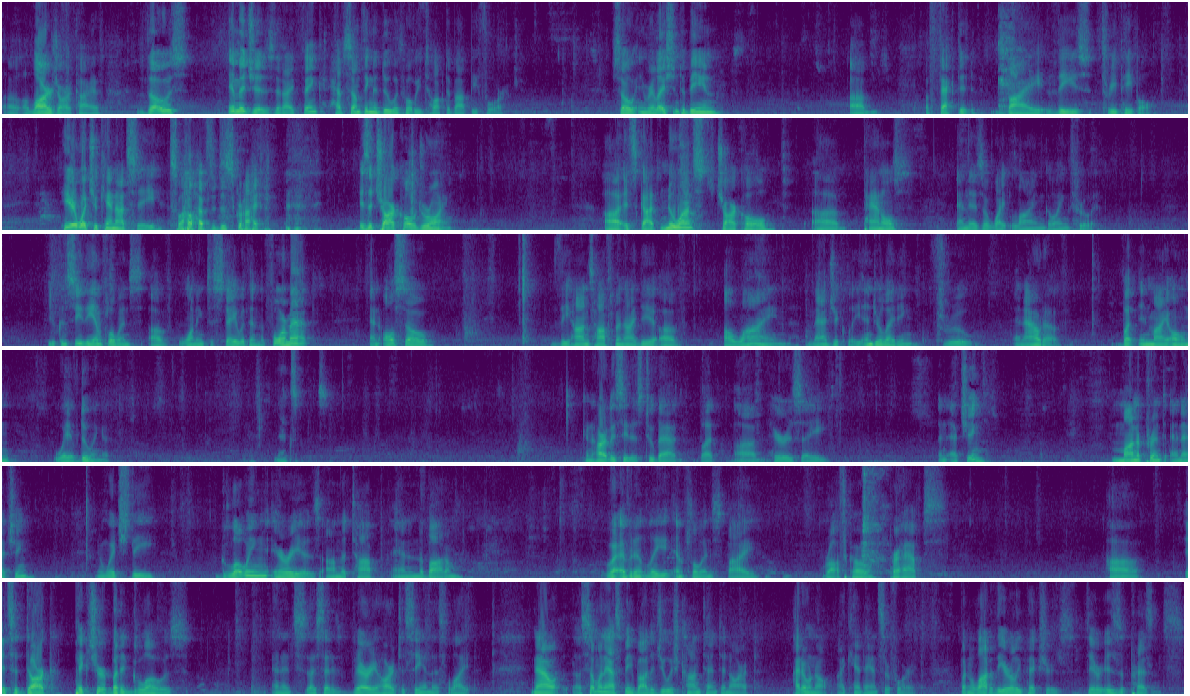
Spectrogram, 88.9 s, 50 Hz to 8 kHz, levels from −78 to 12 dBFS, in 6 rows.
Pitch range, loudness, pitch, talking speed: 95-120 Hz, -24 LUFS, 110 Hz, 120 wpm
